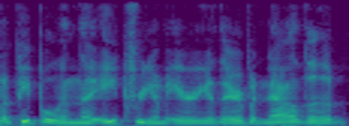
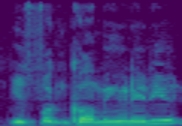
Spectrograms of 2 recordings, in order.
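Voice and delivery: offended alien voice; 3 semitones higher, faster than usual. Retold or imitated. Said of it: "Gribble's like".

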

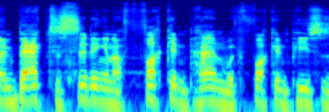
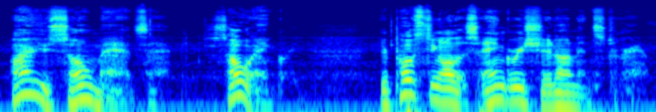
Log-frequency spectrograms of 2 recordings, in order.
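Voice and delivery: much softer, mocking whiny tone; mock critics; 9 dB quieter than usual. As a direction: hush it down like a nagging critic. Mocking critics asking why he's mad.

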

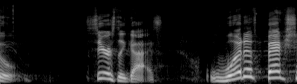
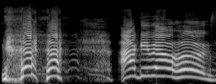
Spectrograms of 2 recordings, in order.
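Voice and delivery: high, slow, drawn-out with a laugh; laughing sing-song; 9 semitones higher, much slower than usual. Shown as a demonstration. Telling friends she gives hugs, slow laughing sing-song. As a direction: stretch each word out, laughing and much higher.

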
